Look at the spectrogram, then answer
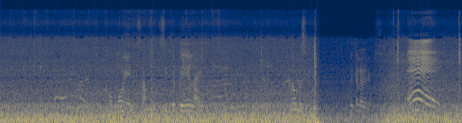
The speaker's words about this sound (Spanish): Este, ahí va otro carro, miren, vinieron, qué bonita labor, saludos.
